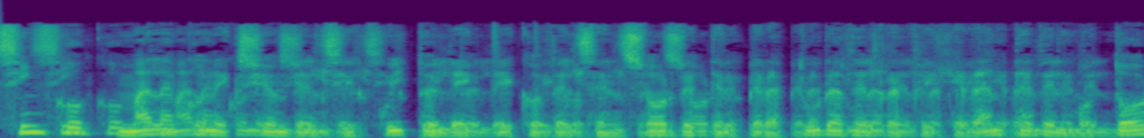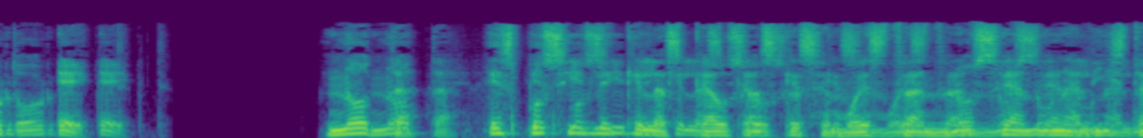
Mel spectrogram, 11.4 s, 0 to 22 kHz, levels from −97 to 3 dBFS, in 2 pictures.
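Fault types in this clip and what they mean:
Doubled audio track: Every sound arrives twice, with a second full-band copy trailing about a fifth of a second behind and sitting around 5 dB lower, so each onset gets a distinct, clean repeat rather than a reverberant tail. The copy carries no decay or room colouring and runs for the whole clip. This likely comes from the same signal being captured again through a slower path and mixed back in.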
